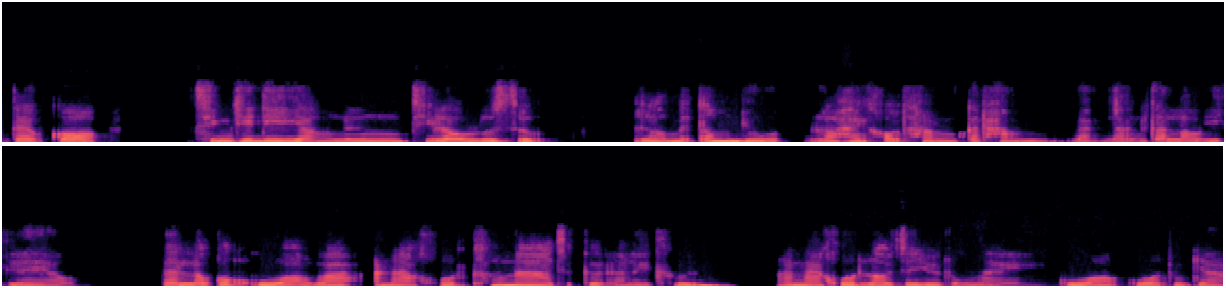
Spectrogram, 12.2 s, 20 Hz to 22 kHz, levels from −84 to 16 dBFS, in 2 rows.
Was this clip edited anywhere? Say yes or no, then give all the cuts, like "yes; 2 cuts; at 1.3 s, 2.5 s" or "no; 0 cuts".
yes; 1 cut; at 7.9 s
